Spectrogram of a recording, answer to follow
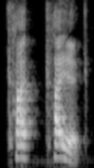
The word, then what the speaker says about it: Kaick: You got to be really careful with how you pronounce this Brazilian player who has one name. It's Kayak.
